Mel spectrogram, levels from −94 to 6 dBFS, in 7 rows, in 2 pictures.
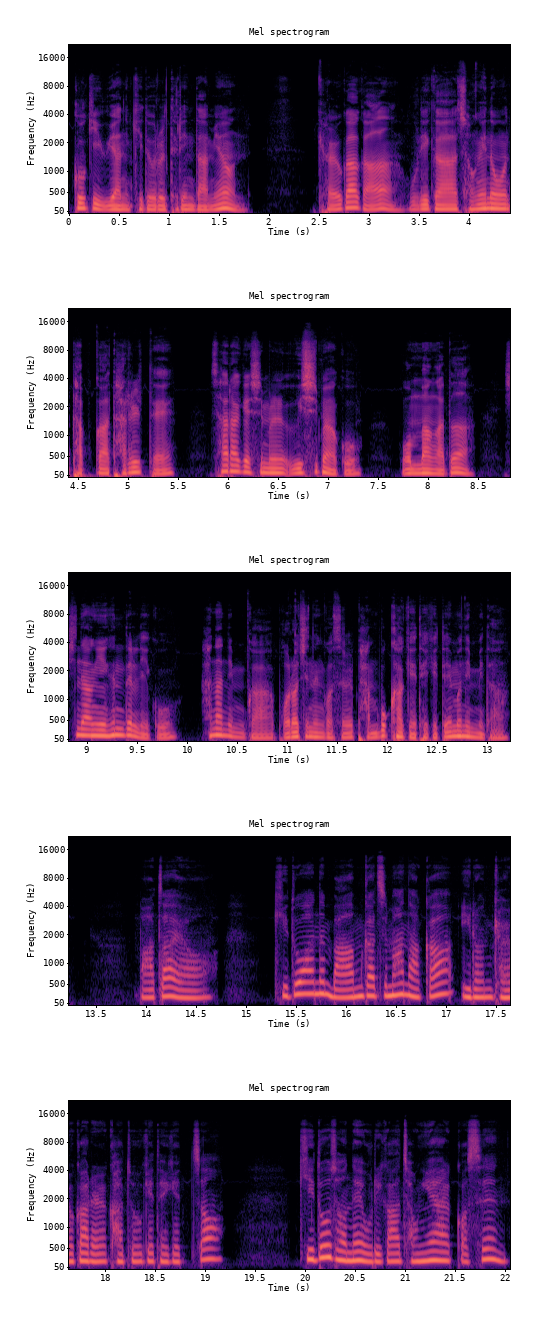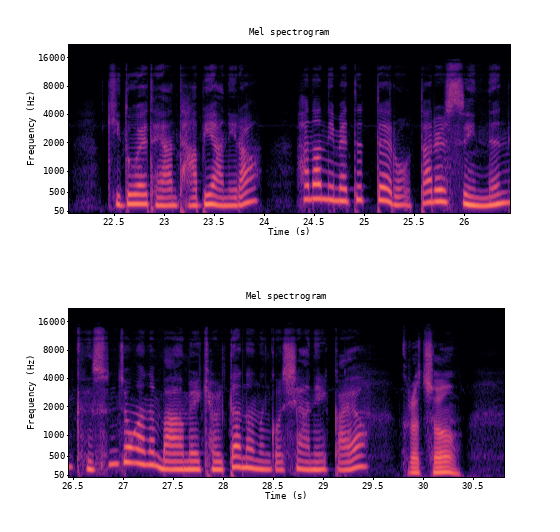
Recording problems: none

